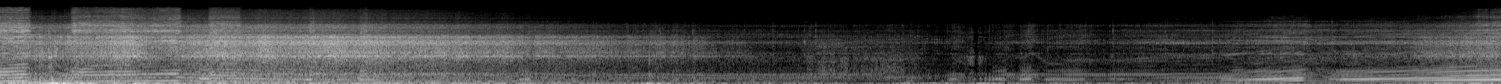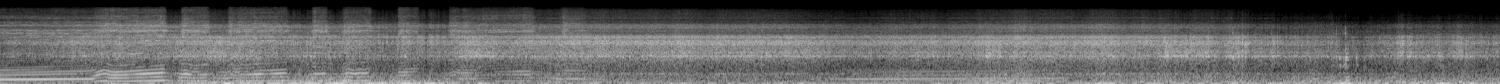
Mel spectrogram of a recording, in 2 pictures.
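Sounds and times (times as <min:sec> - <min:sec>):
motorcycle engine revving: 0:00.0 - 0:30.0
wind rushing over microphone: 0:14.8 - 0:23.2.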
